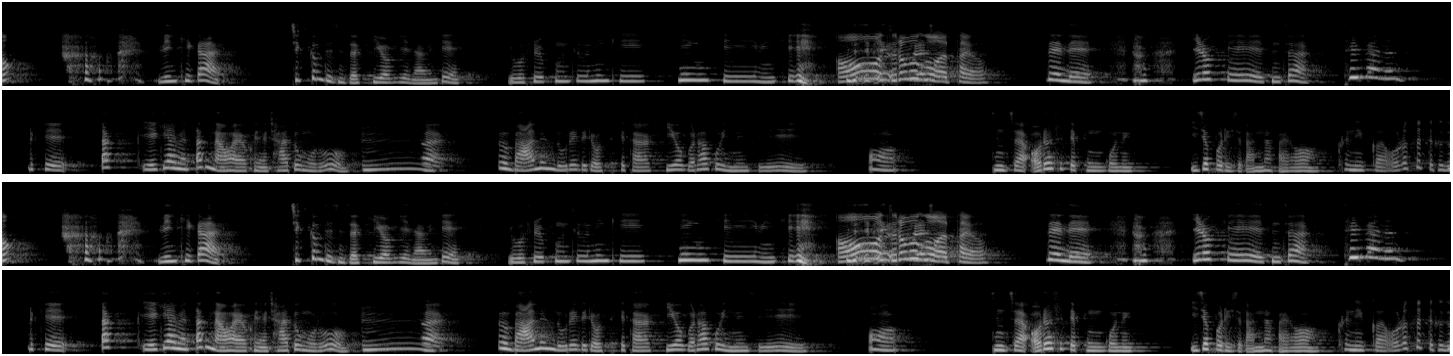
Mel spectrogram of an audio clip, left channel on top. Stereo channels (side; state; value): left; quieter; 3.8 dB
